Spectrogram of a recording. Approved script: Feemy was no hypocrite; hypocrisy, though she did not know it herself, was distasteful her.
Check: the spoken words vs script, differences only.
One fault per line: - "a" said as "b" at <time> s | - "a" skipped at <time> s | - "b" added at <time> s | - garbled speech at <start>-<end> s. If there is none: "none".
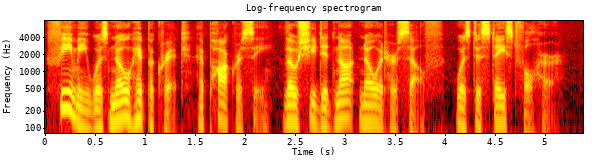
none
